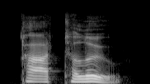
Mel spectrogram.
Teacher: because of the metheg, this syllable is pronounced separately and long. It, in a sense, has a minor accent of its own, ka.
